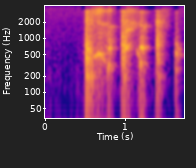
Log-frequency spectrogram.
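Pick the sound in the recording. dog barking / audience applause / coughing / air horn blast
coughing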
